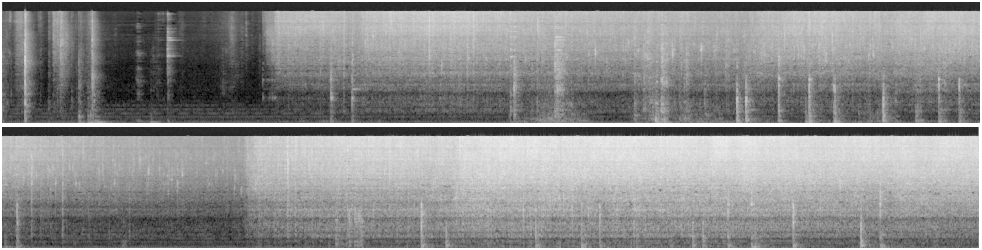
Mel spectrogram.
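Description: Frying in a nonstick wok: after a few light knocks, chopped onion starts sizzling in hot oil about four seconds in, with scrapes and taps of a wooden spatula as it is stirred. A little past halfway the sizzle jumps much louder as diced raw chicken goes into the pan and is stirred.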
